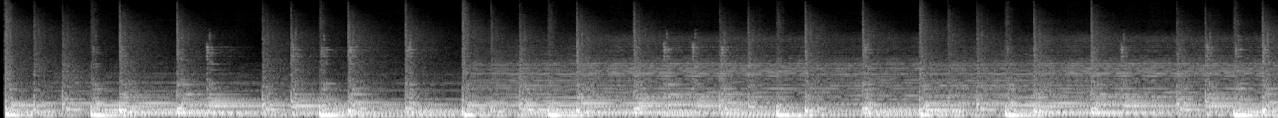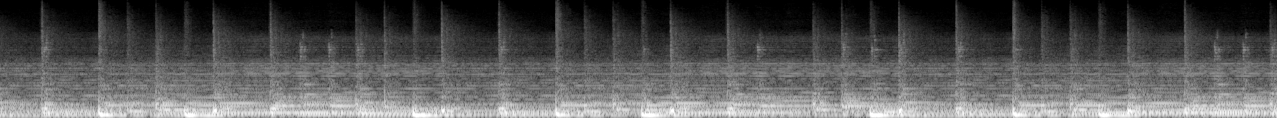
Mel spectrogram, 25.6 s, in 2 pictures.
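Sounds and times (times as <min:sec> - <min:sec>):
town orchestral music: 0:00.0 - 0:25.5.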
